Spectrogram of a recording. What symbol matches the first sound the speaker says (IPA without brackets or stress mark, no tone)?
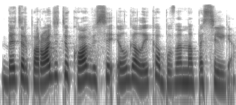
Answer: bʲ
